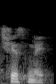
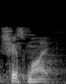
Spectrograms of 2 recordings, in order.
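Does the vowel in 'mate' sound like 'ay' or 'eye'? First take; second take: ay; eye. First: The vowel in 'mate' sounds like 'ay'. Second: The vowel in 'mate' sounds like 'eye'. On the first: "英国人就会说Cheers mate" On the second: "但是在伦敦的Cockney"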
